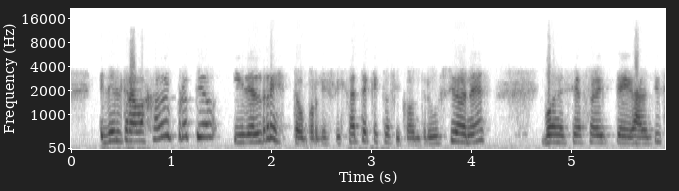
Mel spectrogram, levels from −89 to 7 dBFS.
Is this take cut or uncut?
cut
